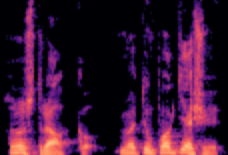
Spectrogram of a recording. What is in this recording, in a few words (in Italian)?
"ghiace", crespinese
